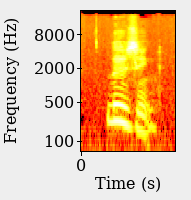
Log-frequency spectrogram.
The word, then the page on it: losing: American English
